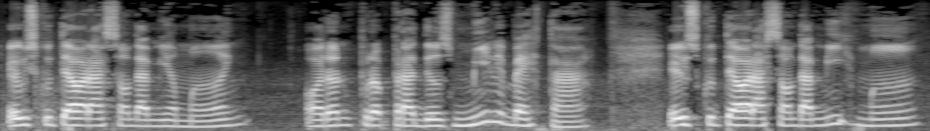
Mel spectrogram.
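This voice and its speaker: A woman's voice: fairly low pitch, fairly even intonation, normal speed, a bit bright. A woman with a Brazilian accent giving an earnest spoken religious testimony, often restarting and repeating words. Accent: Brazilian Portuguese. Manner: earnest, addresses listeners as brothers. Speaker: church member giving testimony.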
